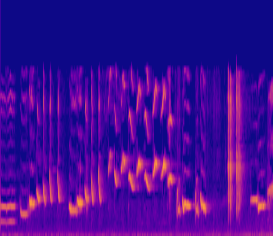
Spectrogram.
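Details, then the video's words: Snowy-browed flycatcher singing a fast, continuous run of thin, high twitters and sweet slurred notes, rising and falling with barely a pause; a faint low hum underneath. "Suara tledekan gunung gacor ngerol bongkar isian"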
